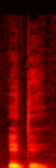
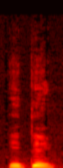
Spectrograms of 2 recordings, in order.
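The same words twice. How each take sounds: First: The last syllable is on a low tone. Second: The last syllable is on a high tone. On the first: It means language. "the low intonation" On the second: It means shrimp. "the last E in ede is leaning towards the right"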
